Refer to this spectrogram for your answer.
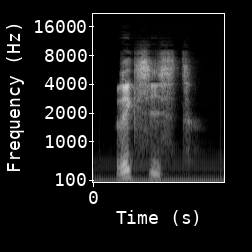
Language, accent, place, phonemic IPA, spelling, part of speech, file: French, France, Lyon, /ʁɛk.sist/, rexiste, adjective / noun, LL-Q150 (fra)-rexiste.wav
- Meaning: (adjective) Rexist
